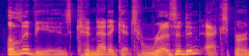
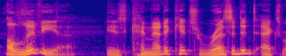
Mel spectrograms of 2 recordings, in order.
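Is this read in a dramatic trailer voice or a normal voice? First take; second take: dramatic trailer; normal. First: It is read in a dramatic movie-trailer voice. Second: It is read in an ordinary speaking voice.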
